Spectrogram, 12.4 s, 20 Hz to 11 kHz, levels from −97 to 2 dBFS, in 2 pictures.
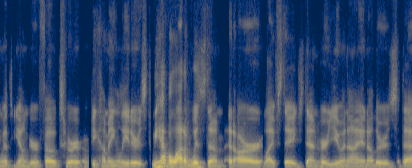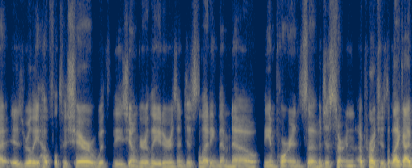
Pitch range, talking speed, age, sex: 80-105 Hz, 225 wpm, 40-59, male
